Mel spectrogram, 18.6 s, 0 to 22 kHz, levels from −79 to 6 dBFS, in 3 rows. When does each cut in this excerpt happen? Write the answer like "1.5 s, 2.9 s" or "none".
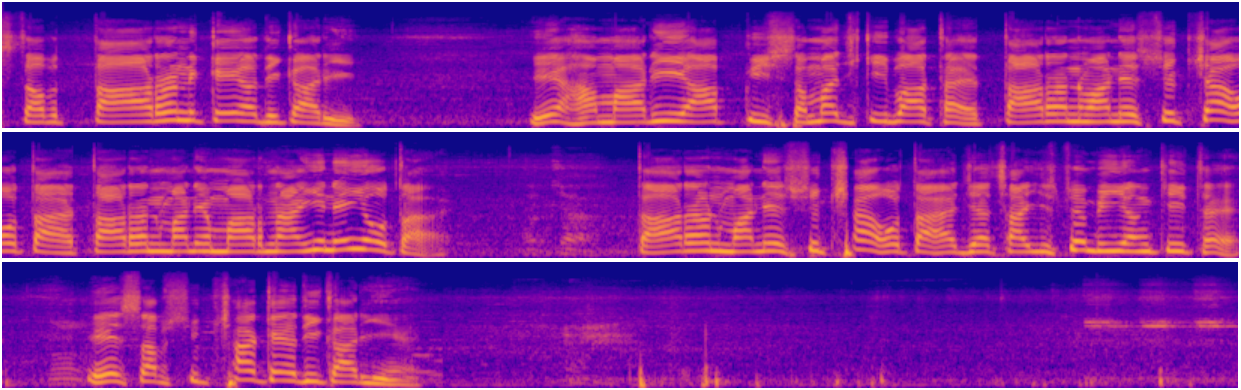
none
